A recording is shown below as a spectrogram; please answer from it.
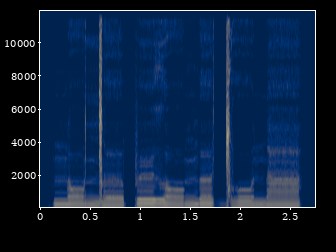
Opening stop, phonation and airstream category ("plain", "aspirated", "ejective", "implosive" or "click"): click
